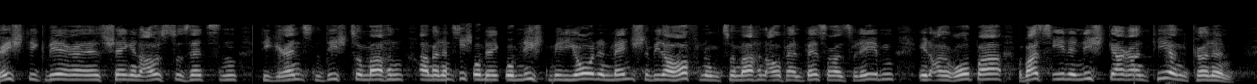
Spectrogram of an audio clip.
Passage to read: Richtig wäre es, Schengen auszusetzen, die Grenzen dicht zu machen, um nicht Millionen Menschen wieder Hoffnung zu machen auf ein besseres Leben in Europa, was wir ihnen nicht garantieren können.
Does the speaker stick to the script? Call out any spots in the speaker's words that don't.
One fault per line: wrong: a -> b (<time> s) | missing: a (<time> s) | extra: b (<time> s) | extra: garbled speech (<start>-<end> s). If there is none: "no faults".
extra: garbled speech (4.2-5.0 s)
missing: wir (10.5 s)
